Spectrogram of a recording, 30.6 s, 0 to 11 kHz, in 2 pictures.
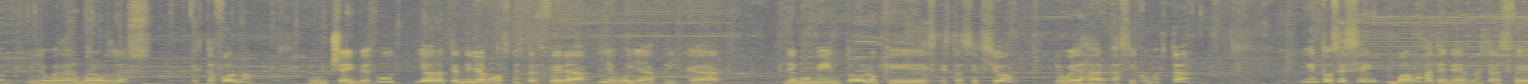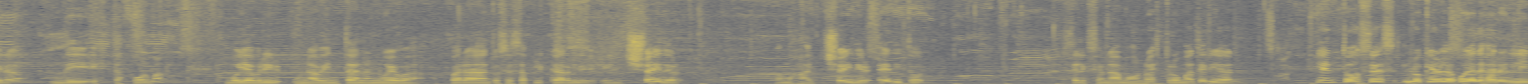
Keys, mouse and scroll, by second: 2.4-5.3 right drag, 5.3-8.4 drag, 11.9-13.8 drag, 15.9-16.4 scroll up 2, 16.4-16.8 scroll down 2, 16.8 click, 18.8-20.6 drag, 20.6-21.1 scroll up 1, 21.1-22.2 scroll up 1, 22.2-24.5 drag, 24.5 n, 25.0-26.1 drag, 26.1 middle click, 26.9-27.4 scroll up 2, 27.4 middle click, 28.4 click.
